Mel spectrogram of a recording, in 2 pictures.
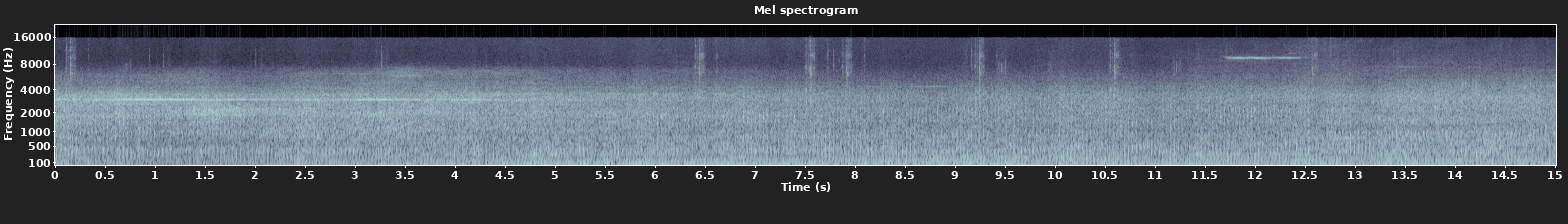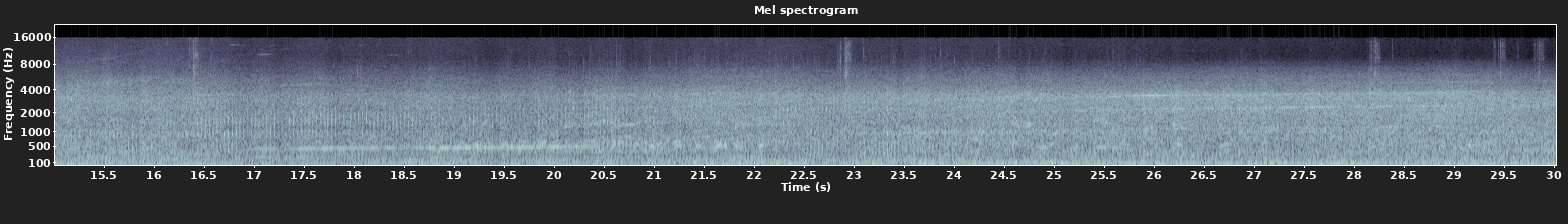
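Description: Jet engines of an Air Canada Airbus A330 as it rolls along the runway: a loud, steady engine noise with a low hum underneath.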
